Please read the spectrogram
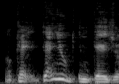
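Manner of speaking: usual speaking voice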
